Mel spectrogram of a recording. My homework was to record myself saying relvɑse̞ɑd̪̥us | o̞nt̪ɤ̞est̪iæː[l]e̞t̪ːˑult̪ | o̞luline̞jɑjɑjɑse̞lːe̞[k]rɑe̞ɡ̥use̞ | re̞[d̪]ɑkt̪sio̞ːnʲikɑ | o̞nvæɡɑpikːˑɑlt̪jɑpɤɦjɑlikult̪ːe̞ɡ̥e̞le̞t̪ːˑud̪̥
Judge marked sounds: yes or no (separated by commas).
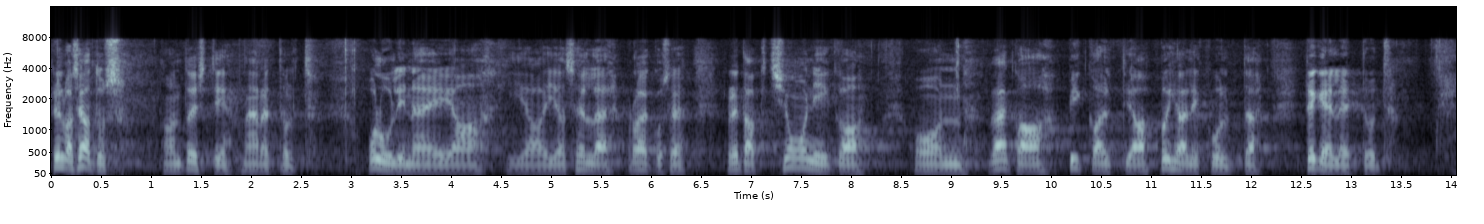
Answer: no, no, yes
